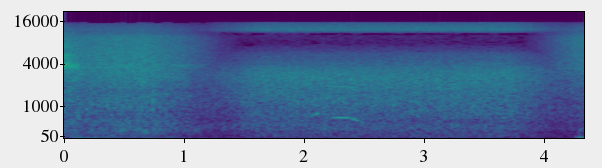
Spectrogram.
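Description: Waterfall on a forest trail pouring in a steady, loud broadband rush of falling water, continuous and close, with wind buffeting the microphone at moments.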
